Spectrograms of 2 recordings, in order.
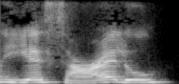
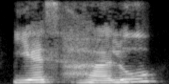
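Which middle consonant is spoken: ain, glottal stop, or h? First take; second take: ain; h. First: The middle consonant is a throaty ain. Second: The middle consonant is a breathy h. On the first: "hamza will be replaced with a ain. This is also wrong" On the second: "It is not yes halu ... the hamza will be replaced with this ha"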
